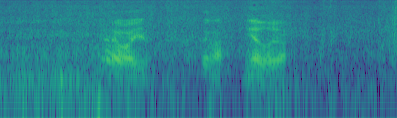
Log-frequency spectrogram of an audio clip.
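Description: Small waves wash and lap against the shore.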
